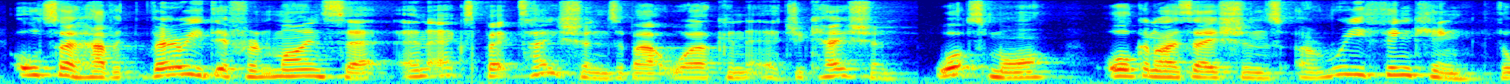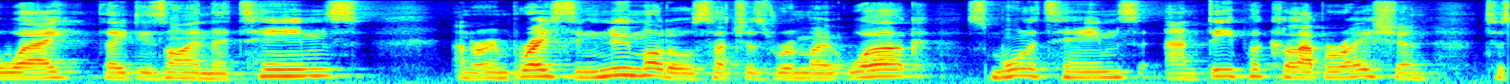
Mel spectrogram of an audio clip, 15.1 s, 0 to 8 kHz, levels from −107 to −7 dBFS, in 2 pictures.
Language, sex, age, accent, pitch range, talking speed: English, male, 30-49, British, 140-175 Hz, 150 wpm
